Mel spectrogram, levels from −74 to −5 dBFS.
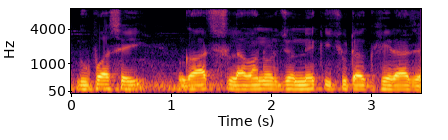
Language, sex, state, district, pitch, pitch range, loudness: Bengali, male, West Bengal, Jhargram, 100 Hz, 95-105 Hz, -14 LUFS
